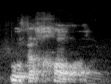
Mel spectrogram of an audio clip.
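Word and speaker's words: וּבְכָל: This is pronounced cha, chol, uvechol. Uvhal. Right. It's an exception.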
